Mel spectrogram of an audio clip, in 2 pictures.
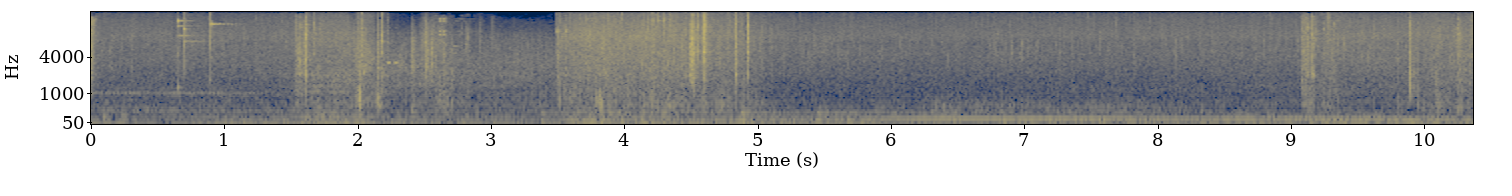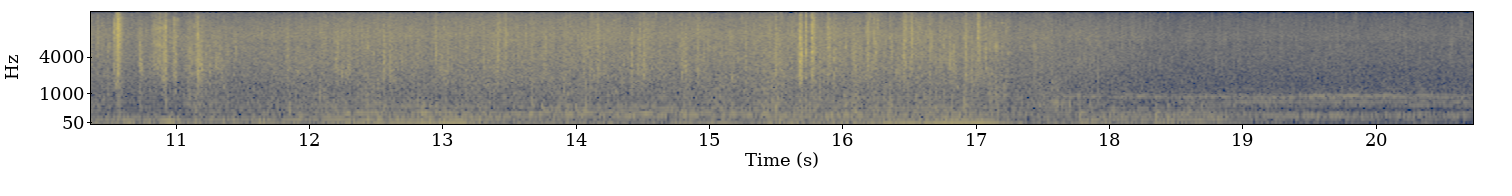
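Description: Rain pours down steadily outdoors.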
